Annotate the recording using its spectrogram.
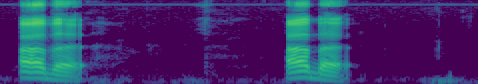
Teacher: ٹکر کھا کے الگ ہو رہی ہے، آواز نکلتے ہی ٹکر کھا کر الگ ہو رہی ہے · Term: قلقلہ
